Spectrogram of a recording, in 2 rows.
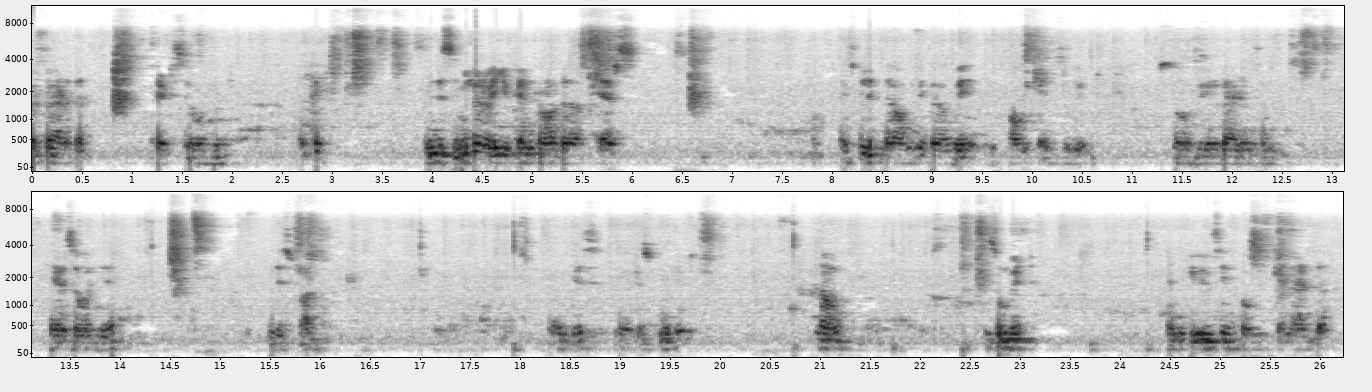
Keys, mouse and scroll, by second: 1.0 ctrl+click, 1.6 ctrl+click, 2.9 ctrl+click, 6.7 ctrl+click, 7.2 click, 7.9 ctrl+click, 8.9 click, 9.9 ctrl+click, 10.1-10.5 scroll down 2, 10.5-12.0 scroll up 3, 11.1 shift+middle click, 13.7 ctrl+click, 16.1 ctrl+click, 17.9 ctrl+click, 18.7 ctrl+click, 19.7-20.4 scroll up 3, 21.7 ctrl+click, 23.5 click.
